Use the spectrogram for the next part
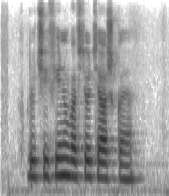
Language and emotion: Russian, neutral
